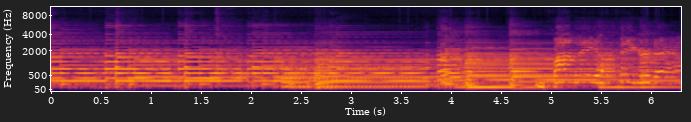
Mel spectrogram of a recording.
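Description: Live acoustic guitar music: strummed guitar chords ringing through an instrumental passage of a soft-rock song, with a wavering melodic line over them in the second half.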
